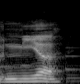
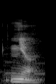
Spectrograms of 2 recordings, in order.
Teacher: it's actually pronouncing the N where you would pronounce a Y in English. So instead of ñ, it's ñ. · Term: palatal N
